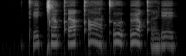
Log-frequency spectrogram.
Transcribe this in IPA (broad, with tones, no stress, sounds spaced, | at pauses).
tʼ ɪ˩˥ ǀ ə̃˩˥ qʼ i˩˥ qʼ a̤˥˨ kʼ ʊ˥˨ ʔ ɵ˥˨ qʼ i̤˩ ɾ ɪ˥˨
